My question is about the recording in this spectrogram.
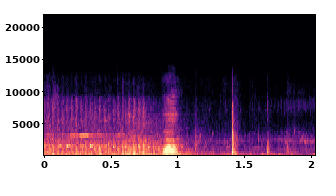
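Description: A minibus engine running as the bus pulls up, then cutting out about a second in, followed by a single sharp click.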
